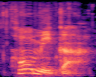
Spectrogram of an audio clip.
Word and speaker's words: cómica: choose is tú eres cómica. And this actually has an accent on the O.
